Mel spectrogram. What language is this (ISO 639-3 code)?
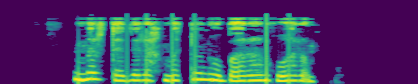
pus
